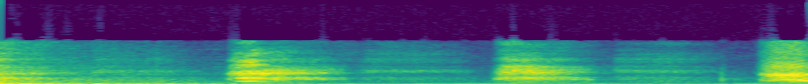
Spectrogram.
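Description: A woman breathing hard from exertion: four sharp gasping breaths, about one every second and a half. A low thump comes with the first breath.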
